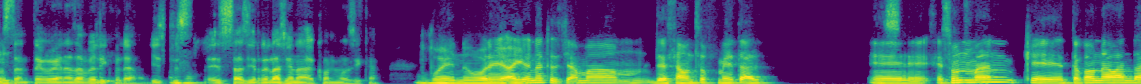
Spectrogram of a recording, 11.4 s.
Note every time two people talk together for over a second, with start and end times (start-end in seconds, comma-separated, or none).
8.7-9.9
